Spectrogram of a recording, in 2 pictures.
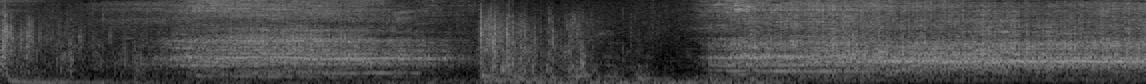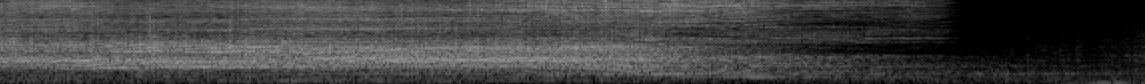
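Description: A huge beast roars loudly with a deep, rumbling growl.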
